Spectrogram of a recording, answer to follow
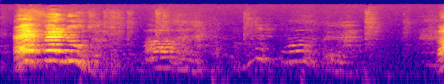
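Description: A man's voice on stage: a loud, high-pitched vocal outburst in the first half-second, then a few quieter short vocal sounds with pauses between them.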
